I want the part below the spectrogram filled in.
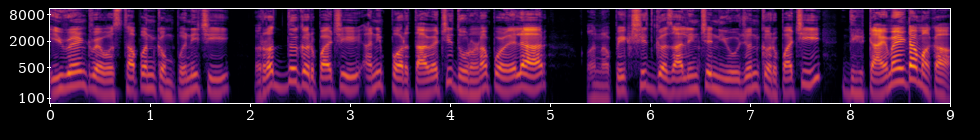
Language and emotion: Goan Konkani, happy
